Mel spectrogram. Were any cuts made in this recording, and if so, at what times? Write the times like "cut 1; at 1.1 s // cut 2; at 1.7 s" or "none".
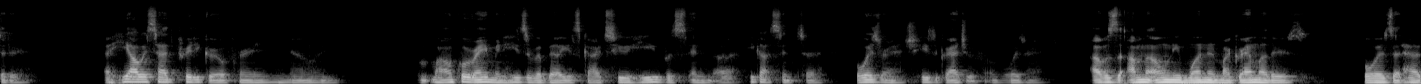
none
